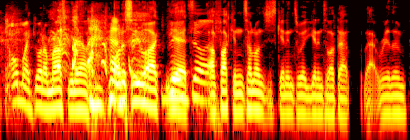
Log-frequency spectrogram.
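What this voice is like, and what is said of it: Strained, failing voice. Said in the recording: “My voice fucking died ... man, my voice is dying”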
